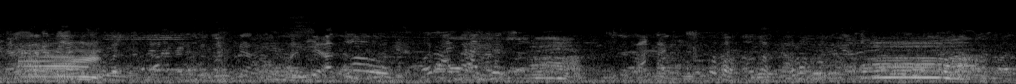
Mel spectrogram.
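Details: Ranibandar market in Dinajpur, 30 May 2024, where local-breed milk cows and their calves are brought for sale: a long moo at the start and another near the end, with men talking and general market hubbub between.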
